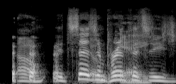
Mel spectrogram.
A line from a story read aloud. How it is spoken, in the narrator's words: John laughs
